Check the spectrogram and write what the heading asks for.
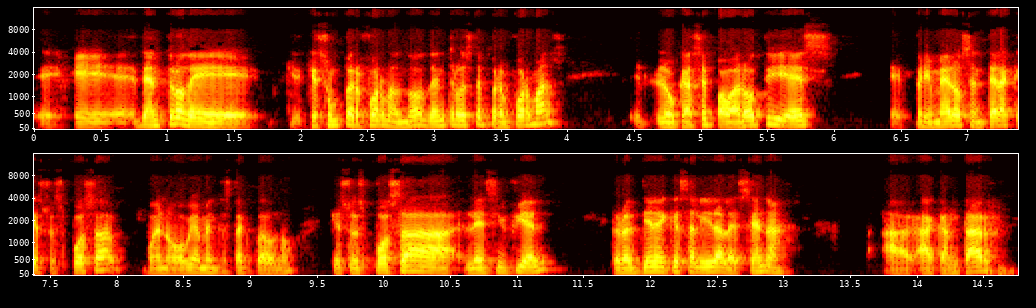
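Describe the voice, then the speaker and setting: A man's voice: medium pitch, moderate pace, fairly bright tone. Man, thoughtful host, hesitant restarts, muffled lo-fi sound. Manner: reflective, many fillers and restarts. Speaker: podcast host. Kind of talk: casual conversation. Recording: dull lo-fi audio.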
